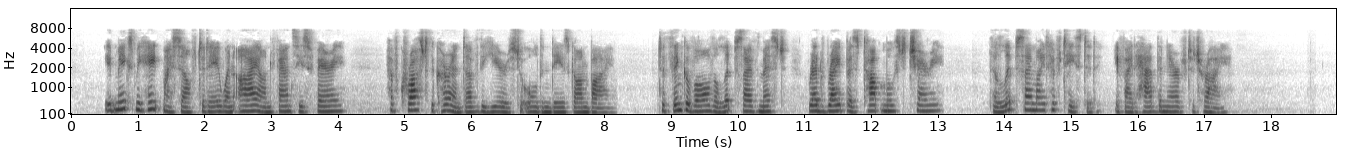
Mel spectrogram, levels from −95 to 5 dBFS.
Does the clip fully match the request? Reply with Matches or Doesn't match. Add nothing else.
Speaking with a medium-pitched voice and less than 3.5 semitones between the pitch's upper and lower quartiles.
Matches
